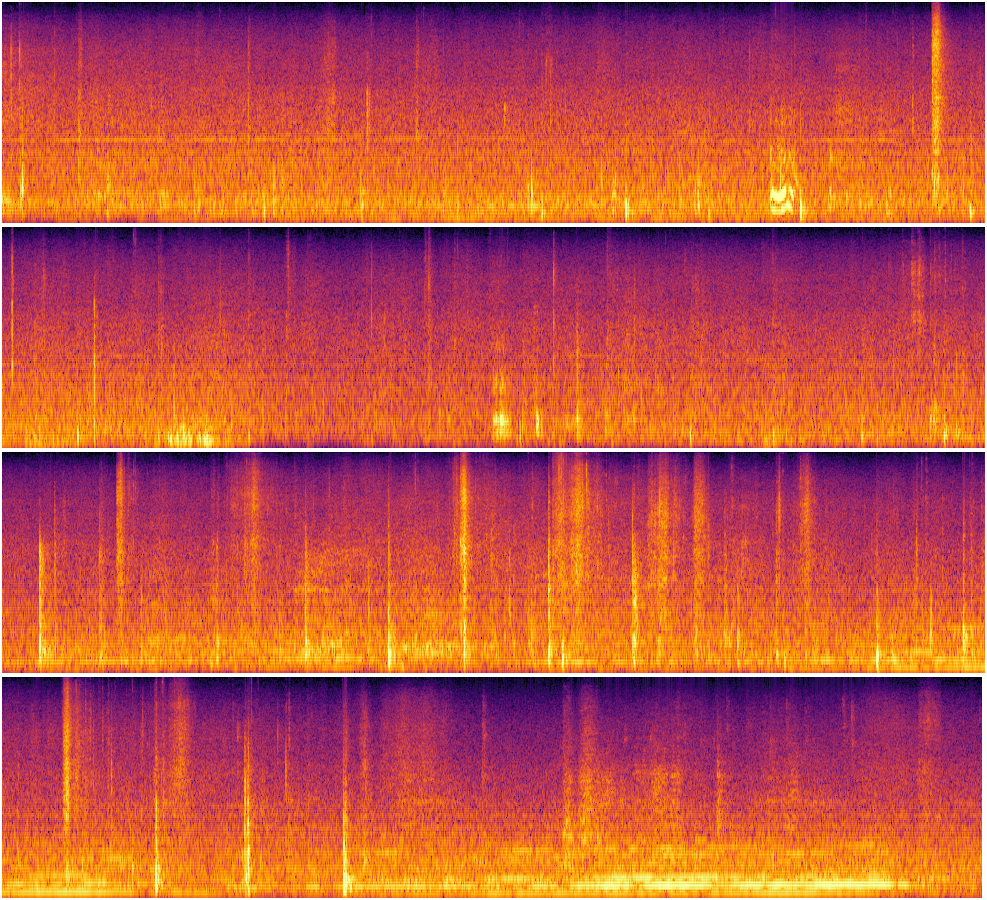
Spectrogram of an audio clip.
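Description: Footsteps of a person walking, with scattered knocks and scuffs. Faint music with long held notes comes in during the second half and grows louder near the end.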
